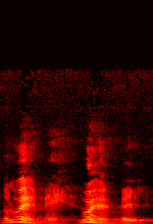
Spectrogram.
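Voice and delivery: loud eager chant, "lue" stressed; shouting inmates. Retold or imitated. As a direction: call out for him to read. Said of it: "niin he huusivat".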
